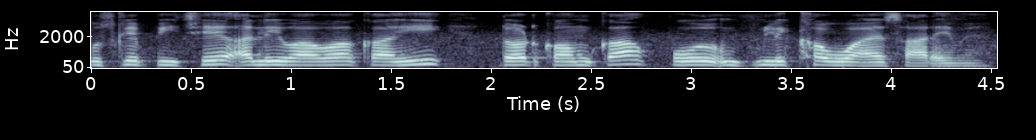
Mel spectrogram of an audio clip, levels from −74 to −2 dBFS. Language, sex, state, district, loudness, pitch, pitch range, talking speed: Hindi, female, Maharashtra, Gondia, -15 LUFS, 185 Hz, 180-195 Hz, 185 wpm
